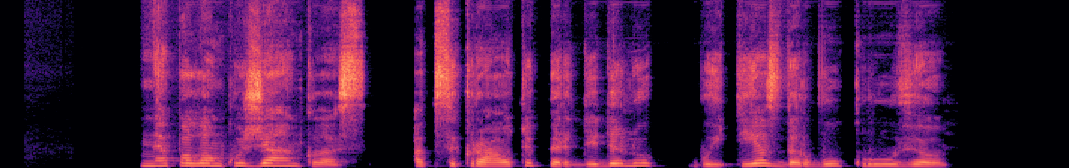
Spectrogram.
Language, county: Lithuanian, Panevėžys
